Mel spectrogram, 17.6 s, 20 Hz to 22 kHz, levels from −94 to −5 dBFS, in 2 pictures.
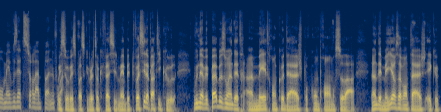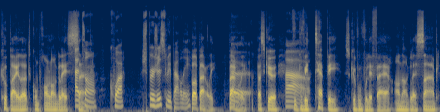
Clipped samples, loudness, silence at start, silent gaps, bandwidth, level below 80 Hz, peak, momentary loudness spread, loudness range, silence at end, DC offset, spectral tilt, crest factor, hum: under 0.1%; -26 LUFS; 0 s; none; 15.5 kHz; -36 dBFS; -6 dBFS; 10 LU; 3 LU; 0 s; under 0.1%; -5.5 dB/octave; 20 dB; none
